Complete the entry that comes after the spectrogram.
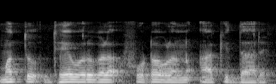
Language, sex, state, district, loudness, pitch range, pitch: Kannada, male, Karnataka, Koppal, -14 LUFS, 100-115 Hz, 110 Hz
